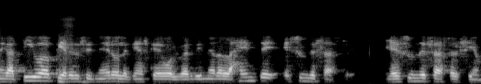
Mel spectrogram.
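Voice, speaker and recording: A man's fairly high voice, fairly quick in pace, with fairly even intonation. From Venezuela. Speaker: emigrant entrepreneur. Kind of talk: casual interview.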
